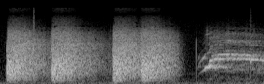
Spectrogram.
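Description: A revolver fires four loud, sharp shots in two quick pairs, each bang ringing out briefly, then a high, wavering scream rises and holds at the end.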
